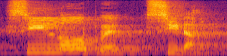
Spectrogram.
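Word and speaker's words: Psilopsida: तो यहाँ पर आपका पी साइलेंट है, सिलोपसीडा, सारे के सारे सीडा के नाम से इंडिकेट है।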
